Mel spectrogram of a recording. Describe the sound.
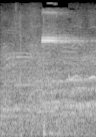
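A basketball bounces as a player dribbles it with the right hand near midcourt late in the first half of a game. The bounces are muffled under steady arena noise, with one brief louder thump.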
